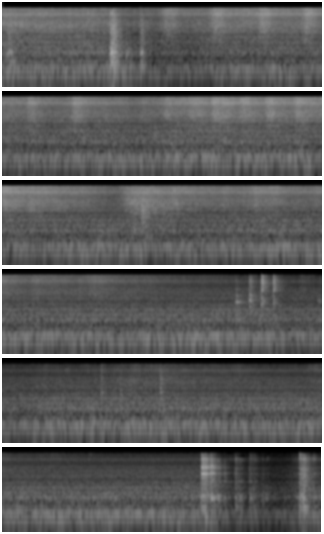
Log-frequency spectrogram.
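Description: Snap peas and Chinese sausage sizzling in a hot wok while a metal spatula stirs and scrapes against the pan, over a steady low hum of a kitchen range hood fan. Near the end, two sharp clatters of the spatula on the wok as the food is tipped out onto a plate.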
